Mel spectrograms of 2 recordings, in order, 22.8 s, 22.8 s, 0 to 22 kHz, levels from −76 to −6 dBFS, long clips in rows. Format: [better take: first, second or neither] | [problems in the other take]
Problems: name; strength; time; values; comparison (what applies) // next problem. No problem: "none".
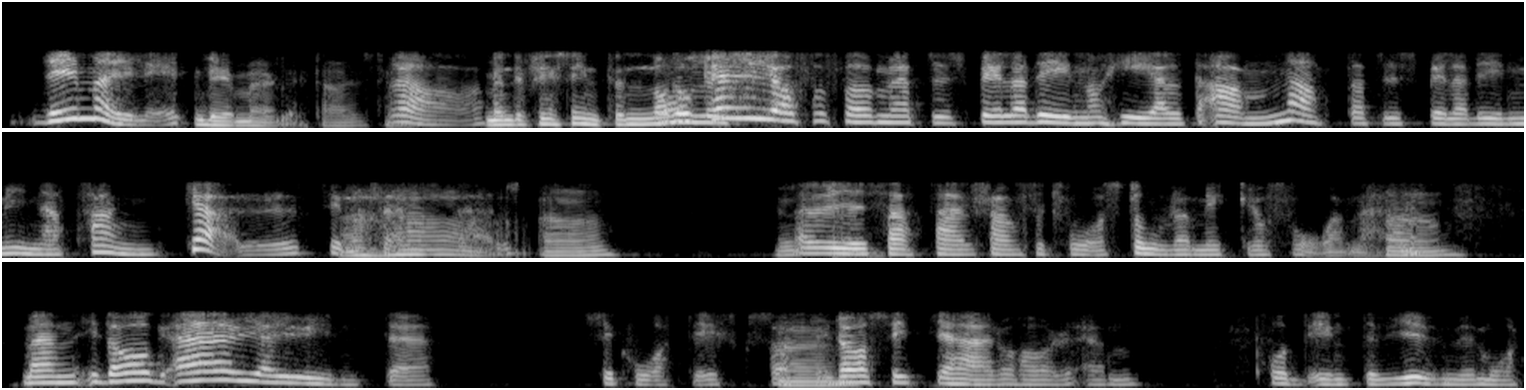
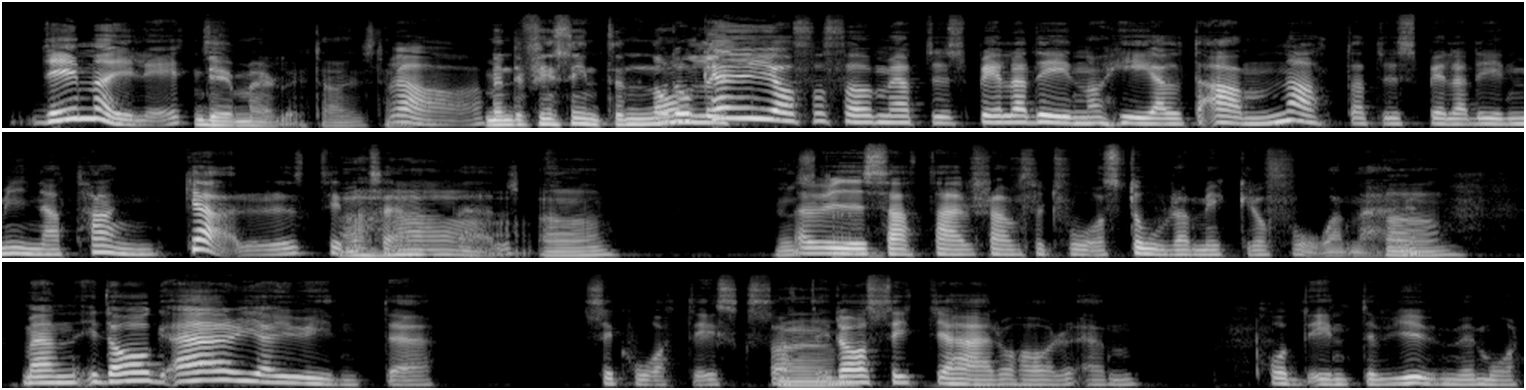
second | garbled, watery; badly; nothing above 4 kHz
